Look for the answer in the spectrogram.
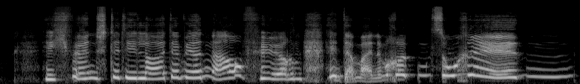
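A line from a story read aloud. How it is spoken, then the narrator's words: Tearful choked voice. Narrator (German): sagte Myrte mit tränenerstickter Stimme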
